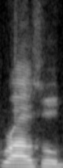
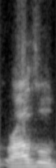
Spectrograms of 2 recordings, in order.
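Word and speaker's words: Rasul: I would take Rosel Douglas. Okay. Every time I say his name, I think I'm I'm saying Razison Ghoul, you know, like from you know. Yeah. But yeah, Roz Rosel Douglas.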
